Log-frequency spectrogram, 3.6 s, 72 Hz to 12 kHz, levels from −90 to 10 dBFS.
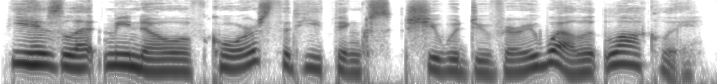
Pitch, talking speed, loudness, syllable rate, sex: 190 Hz, 285 wpm, -18 LUFS, 6.1 syllables/s, female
